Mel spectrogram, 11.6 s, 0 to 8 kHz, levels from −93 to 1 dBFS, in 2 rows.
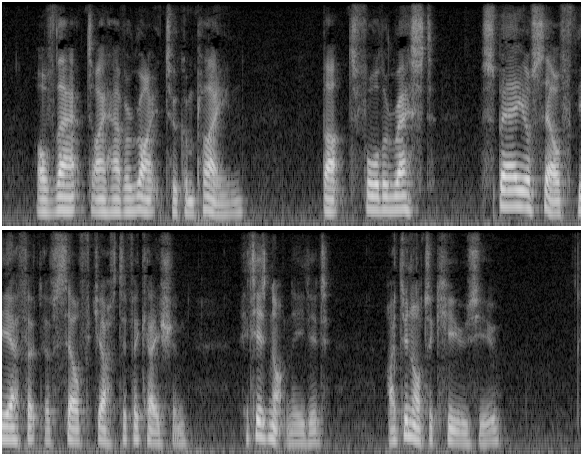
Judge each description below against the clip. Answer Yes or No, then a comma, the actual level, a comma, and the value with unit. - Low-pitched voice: Yes, low, 120 Hz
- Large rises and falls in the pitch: No, average, 4.1 semitones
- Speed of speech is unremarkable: Yes, average, 145 wpm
